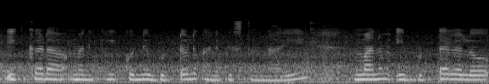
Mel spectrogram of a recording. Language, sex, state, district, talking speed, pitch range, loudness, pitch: Telugu, female, Andhra Pradesh, Visakhapatnam, 110 wpm, 215-235 Hz, -22 LUFS, 225 Hz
